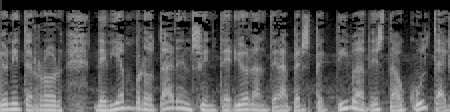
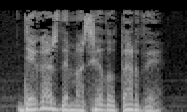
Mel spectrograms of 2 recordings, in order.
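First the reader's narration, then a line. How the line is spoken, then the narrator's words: Curt, sharp tone. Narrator (Spanish): dijo en tono cortante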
